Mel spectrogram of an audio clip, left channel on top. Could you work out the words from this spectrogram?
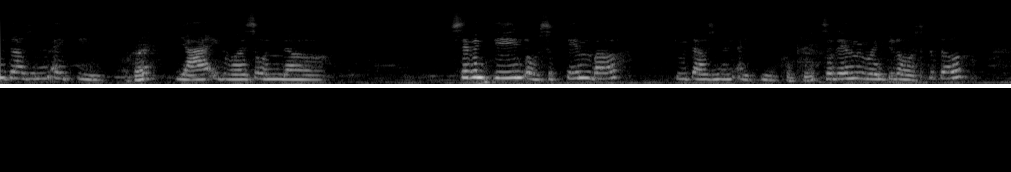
Okay, Yeah, it was on the 17th of September 2018. okay, So then we went to the hospital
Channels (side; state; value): right; silent; digital silence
